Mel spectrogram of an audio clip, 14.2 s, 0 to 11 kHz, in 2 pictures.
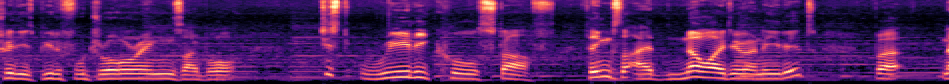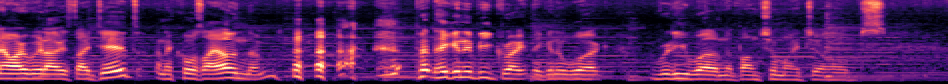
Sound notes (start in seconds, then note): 9.2 laughing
